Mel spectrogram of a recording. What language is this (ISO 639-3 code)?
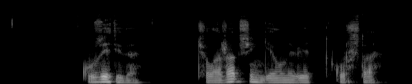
chm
